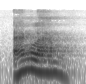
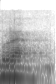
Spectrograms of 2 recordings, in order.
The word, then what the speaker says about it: ram: Án lam hay là lam cũng giống nhau, bởi vì từ chữ Phạn ram. Ram thì mình đọc có người đọc là án lam, có người đọc là lam.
